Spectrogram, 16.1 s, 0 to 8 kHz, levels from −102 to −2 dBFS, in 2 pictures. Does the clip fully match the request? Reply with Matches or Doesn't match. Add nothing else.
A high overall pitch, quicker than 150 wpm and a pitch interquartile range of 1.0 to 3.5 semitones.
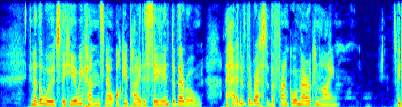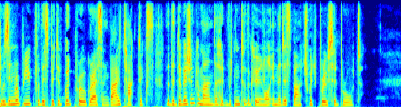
Matches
